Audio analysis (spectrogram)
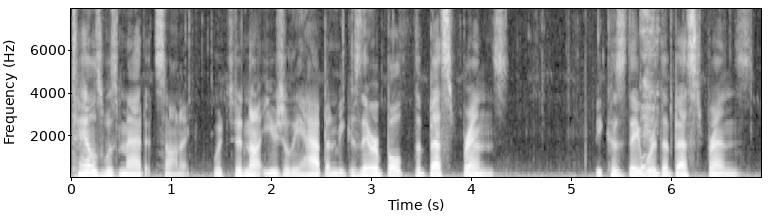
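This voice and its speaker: A man's voice: fairly low pitch, sing-song, normal speed, gravelly, slight background noise. A man hosting a podcast, reading fan fiction aloud for comedy. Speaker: podcast host and reader.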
